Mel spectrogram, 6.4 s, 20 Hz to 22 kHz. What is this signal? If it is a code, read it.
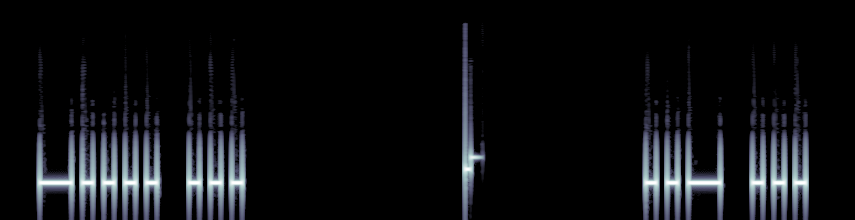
Morse code, heard as a keyed tone, about 15 wpm, 700 Hz. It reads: 6 S U S
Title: Two Challenging Letter-Number Combinations 15wpm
